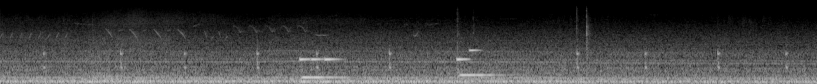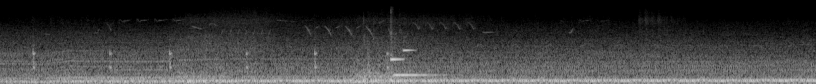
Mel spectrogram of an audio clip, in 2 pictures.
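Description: A bus engine drones steadily, its pitch rising a little partway through.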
